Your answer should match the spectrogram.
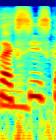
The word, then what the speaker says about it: accise: On a dit assise pendant des années. Puis là, tout le monde s'est dit depuis une semaine, il faut qu'on prononce accise correct.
